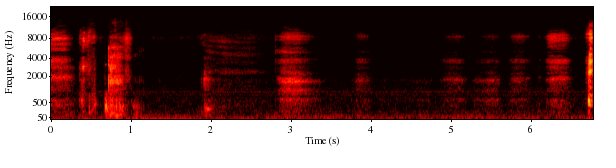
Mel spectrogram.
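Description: Soft, muffled sneeze bursts with hissy breaths and small catches in between, kept quiet rather than released fully.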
